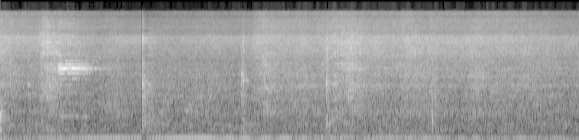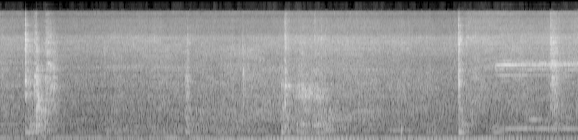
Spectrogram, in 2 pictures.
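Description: Chicken coated in cumin, chili and coriander powder sizzles and is stirred in a pan while cooking with yogurt. A steady frying hiss runs throughout, broken by scraping stirs.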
